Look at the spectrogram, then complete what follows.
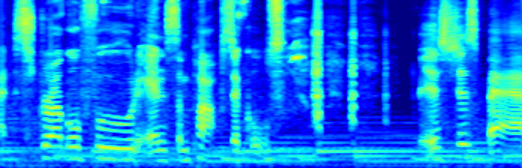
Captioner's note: laughter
